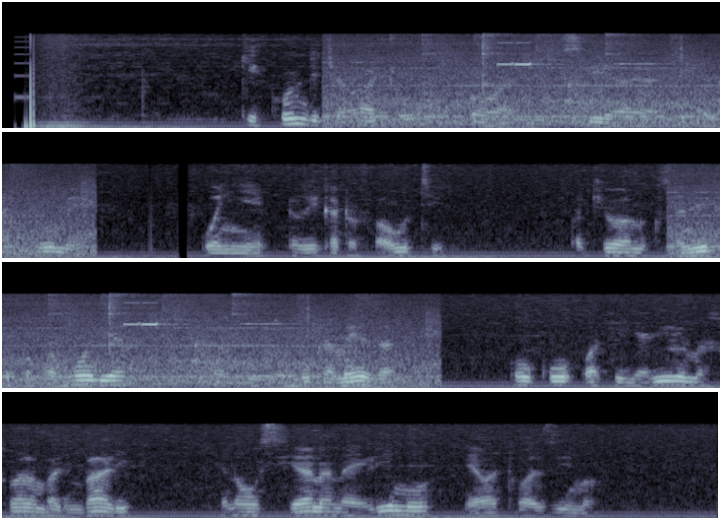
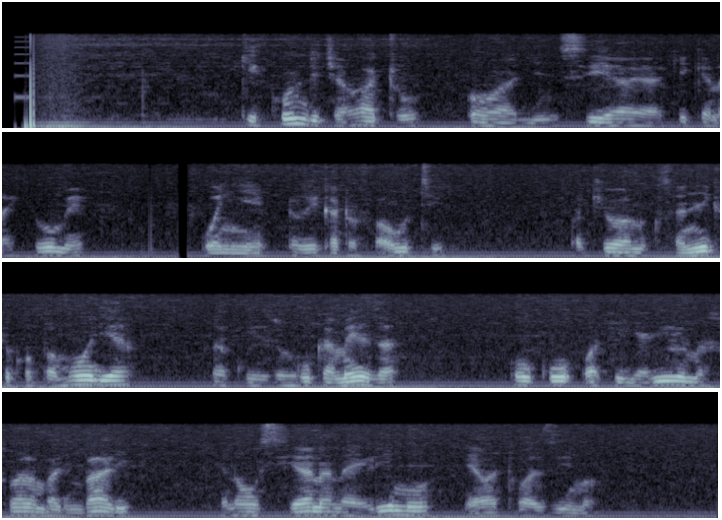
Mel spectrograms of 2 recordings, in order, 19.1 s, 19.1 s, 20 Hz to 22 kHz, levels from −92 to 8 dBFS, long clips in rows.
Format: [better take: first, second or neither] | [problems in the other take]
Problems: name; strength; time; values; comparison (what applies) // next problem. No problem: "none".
second | background sound (Subway, metro, underground); 2 dB below the speech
